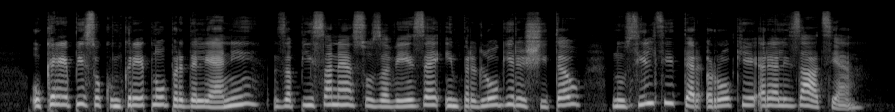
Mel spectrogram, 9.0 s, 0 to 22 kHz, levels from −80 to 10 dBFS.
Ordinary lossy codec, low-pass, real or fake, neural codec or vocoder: none; 14.4 kHz; fake; vocoder, 44.1 kHz, 128 mel bands every 512 samples, BigVGAN v2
